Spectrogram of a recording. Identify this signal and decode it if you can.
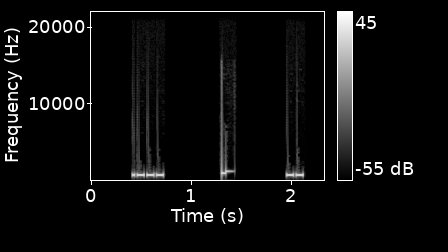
Morse code, heard as a keyed tone, about 50 wpm, 700 Hz. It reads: J M
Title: Single Letter-Number - Rapid-Fire 50wpm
